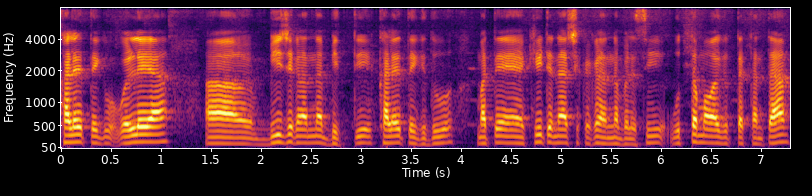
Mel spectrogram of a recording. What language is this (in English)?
Kannada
